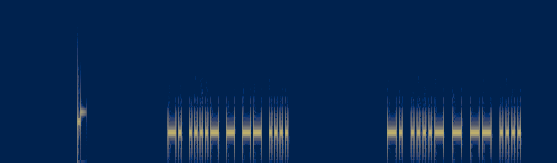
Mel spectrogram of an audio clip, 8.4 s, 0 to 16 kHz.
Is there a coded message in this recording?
Yes: Morse code from 2.5 to 7.8 s, heard as a keyed tone, about 28 wpm, 700 Hz. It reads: N4TMH N4TMH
